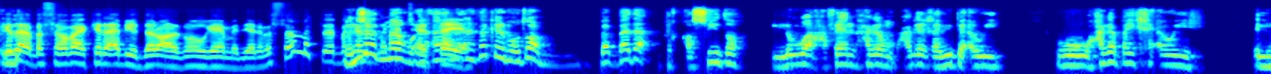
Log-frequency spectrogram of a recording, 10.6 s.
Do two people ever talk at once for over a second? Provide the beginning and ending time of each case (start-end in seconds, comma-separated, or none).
2.9-4.1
